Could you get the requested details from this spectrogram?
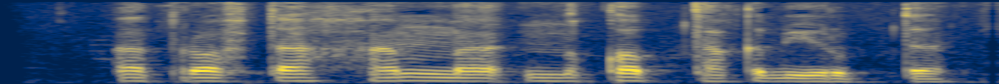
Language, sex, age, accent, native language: Uzbek, male, 19-29, Toshkent viloyati, Uzbek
